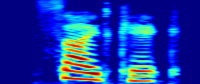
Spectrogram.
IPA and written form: ˈsaɪdkɪk (sidekick)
